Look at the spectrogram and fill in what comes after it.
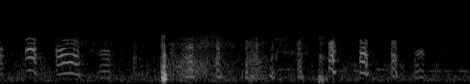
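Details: Female French Poodle puppy, the plumpest of a second litter, pouting: short harmonic whimpers, some rising then falling, come in uneven bursts, with one sharp broadband knock near the middle.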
